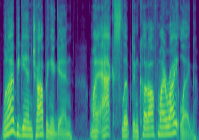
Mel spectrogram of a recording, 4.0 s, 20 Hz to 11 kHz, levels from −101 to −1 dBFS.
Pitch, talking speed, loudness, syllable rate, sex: 140 Hz, 210 wpm, -19 LUFS, 5.2 syllables/s, male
